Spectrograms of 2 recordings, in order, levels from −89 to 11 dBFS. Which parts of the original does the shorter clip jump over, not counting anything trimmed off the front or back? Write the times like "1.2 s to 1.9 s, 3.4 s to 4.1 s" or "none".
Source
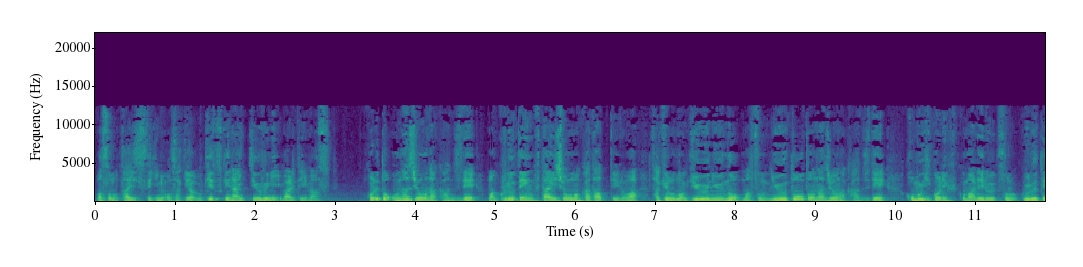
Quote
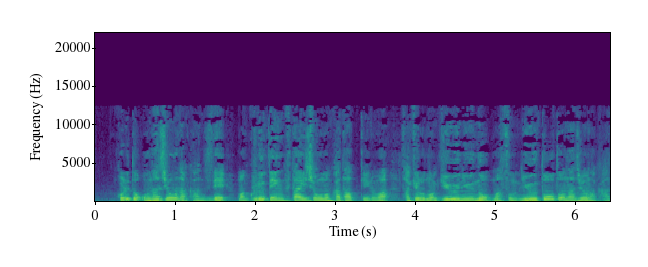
none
